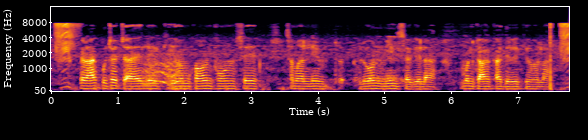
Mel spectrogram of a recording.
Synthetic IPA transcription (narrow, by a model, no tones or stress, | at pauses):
ɐɡəɾaːk̚puːt͡ʃʰat͡ʃaːɦelekiɦəmkɔːnpʰoːnse | səmaːnleloːnmilsəkela | mənkaːlkad̪eʋekeɦoːlaː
